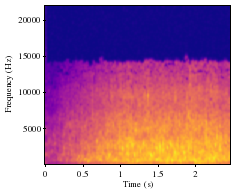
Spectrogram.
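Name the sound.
flowing spring water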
